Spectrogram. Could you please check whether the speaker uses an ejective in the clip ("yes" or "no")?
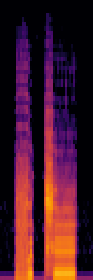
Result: no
